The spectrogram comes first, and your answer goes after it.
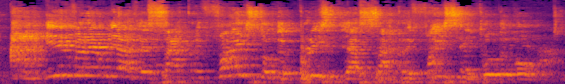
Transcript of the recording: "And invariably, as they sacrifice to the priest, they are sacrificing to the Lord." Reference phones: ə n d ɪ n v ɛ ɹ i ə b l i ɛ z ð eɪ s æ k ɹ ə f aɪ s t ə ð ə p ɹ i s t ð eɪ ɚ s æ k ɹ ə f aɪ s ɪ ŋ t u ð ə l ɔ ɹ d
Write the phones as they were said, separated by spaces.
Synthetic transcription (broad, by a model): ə n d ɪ v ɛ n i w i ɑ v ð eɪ s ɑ k ɹ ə f aɪ s t ə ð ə p ɹ i s t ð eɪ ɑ s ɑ k ɹ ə f aɪ s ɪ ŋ t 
